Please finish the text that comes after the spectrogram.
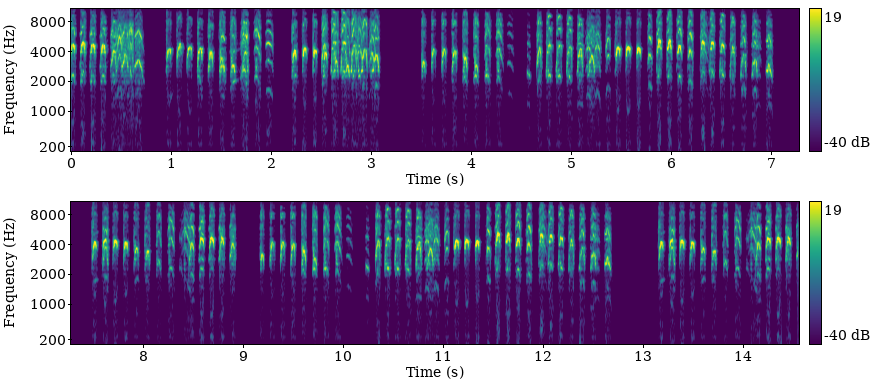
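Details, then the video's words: A female lesser whistling duck gives clear, fast, high, chattering whistles in one-to-two-second bursts, broken by short abrupt silences; Lesser whistling duck. "Burung Blibis betina saung_suara jernih"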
